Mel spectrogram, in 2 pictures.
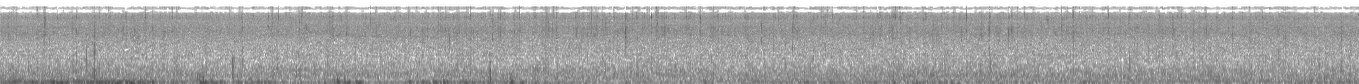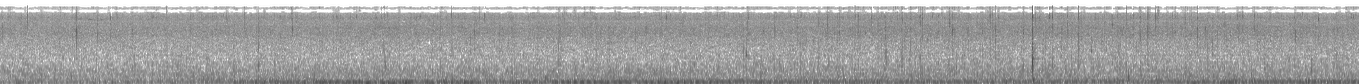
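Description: Light rain falling faintly and steadily, with scattered single drops ticking sharply, one louder near the end, over a soft low rumble that swells about sixteen seconds in.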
